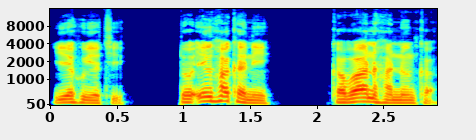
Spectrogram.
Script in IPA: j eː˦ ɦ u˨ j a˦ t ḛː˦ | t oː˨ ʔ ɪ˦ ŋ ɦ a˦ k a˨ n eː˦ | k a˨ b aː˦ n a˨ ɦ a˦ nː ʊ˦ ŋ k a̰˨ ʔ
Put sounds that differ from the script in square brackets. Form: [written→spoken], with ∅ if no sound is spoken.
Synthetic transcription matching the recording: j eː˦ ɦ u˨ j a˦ [t→t͡ʃ] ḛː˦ | t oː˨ ʔ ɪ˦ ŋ ɦ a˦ k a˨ n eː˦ | k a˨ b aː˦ n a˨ ɦ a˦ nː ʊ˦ ŋ k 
